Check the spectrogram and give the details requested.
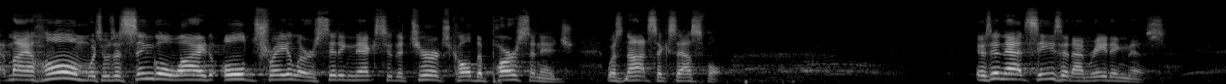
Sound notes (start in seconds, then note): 7.5 crowd laughs; 11.8 crowd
